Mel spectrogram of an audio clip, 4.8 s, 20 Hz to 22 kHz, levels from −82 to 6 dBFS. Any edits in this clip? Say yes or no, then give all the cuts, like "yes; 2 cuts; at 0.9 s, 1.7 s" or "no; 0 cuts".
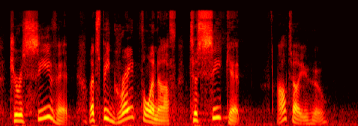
yes; 1 cut; at 3.6 s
